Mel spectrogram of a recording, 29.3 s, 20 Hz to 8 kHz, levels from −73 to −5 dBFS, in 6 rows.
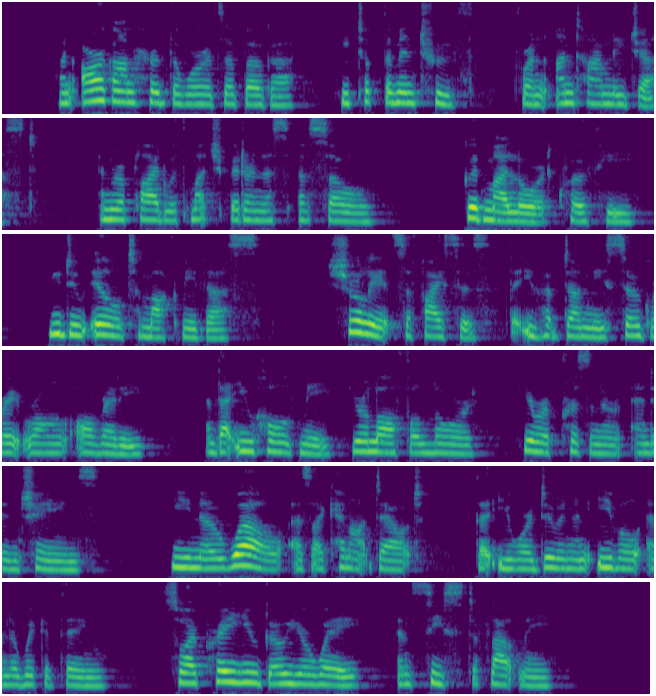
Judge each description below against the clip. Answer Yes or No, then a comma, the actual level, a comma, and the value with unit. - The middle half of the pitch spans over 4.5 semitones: No, average, 3.1 semitones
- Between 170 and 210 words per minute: Yes, average, 190 wpm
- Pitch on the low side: No, high, 205 Hz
